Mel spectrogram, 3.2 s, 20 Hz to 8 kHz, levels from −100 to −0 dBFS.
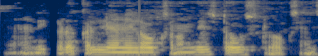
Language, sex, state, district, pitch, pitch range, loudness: Telugu, male, Telangana, Karimnagar, 125 Hz, 120-200 Hz, -27 LUFS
